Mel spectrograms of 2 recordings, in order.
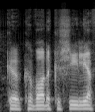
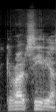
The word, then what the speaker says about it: Kvaratskhelia: Kvara Kushilia from Napoli. He'd cost a fortune. That's the thing, though, wouldn't he? Kvaratskhelia, sorry, that's how you pronounce it.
